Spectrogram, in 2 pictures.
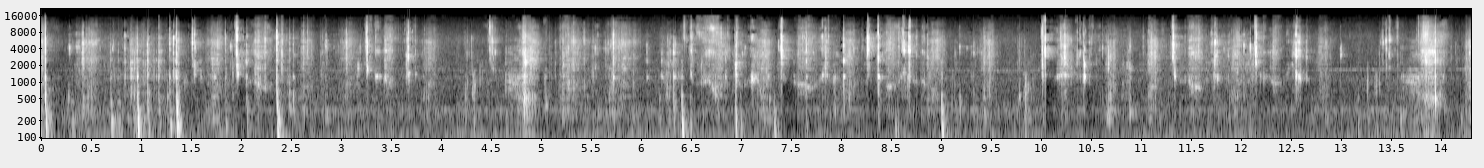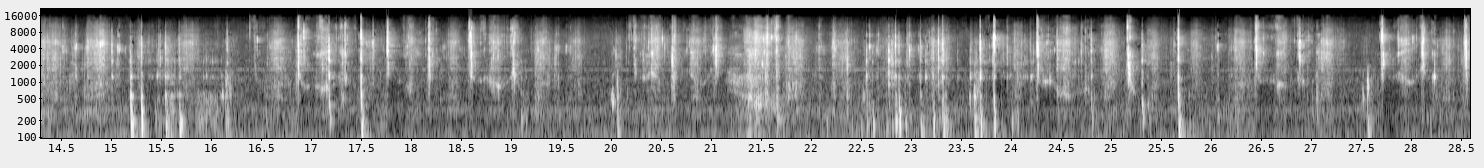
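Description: Chewing and crunching a mouthful of mud snails (ni luo) eaten by the spoonful, a dense, irregular run of sharp crunching clicks.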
